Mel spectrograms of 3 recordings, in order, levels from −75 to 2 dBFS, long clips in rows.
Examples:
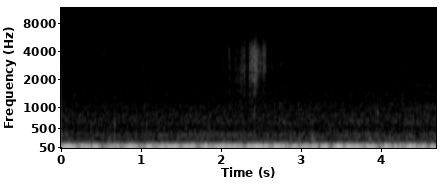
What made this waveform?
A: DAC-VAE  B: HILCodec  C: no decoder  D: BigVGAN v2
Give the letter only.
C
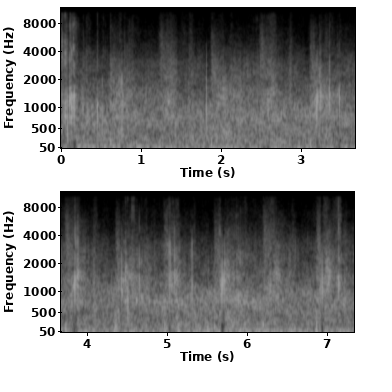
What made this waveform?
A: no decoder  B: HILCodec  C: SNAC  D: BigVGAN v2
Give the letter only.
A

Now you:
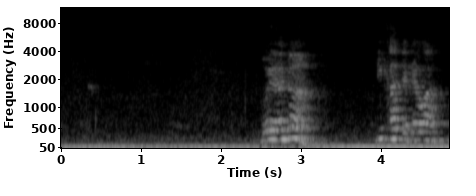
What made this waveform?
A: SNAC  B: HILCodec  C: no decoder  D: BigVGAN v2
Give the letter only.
C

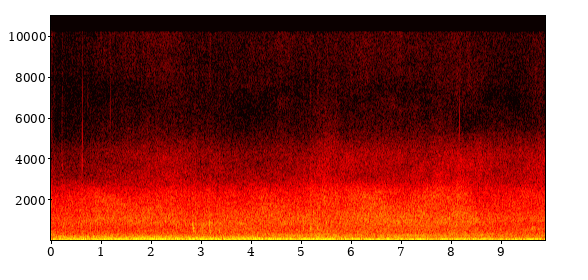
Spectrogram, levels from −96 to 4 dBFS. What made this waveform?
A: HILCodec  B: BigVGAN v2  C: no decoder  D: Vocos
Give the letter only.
C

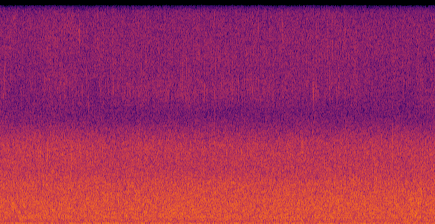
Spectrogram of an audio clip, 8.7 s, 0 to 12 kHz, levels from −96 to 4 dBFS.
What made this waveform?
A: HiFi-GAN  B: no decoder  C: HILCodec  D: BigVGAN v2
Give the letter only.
B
